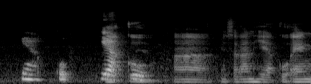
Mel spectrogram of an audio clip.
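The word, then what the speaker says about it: 百: 100 bacanya hiu. Haku. Haku. Heeh. misalkan hiaku eng gitu kan seperti itu. Oke. Kalau 1000 itu berarti mesti buka ini dulu berarti. Oke, kalau 100 tadi Haku udah ya kan ini 200 Haku.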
